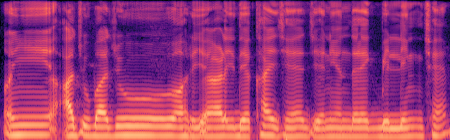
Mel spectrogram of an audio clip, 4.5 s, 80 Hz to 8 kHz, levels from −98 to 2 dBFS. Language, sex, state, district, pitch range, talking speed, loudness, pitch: Gujarati, male, Gujarat, Gandhinagar, 135-145 Hz, 145 wpm, -16 LUFS, 140 Hz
